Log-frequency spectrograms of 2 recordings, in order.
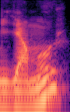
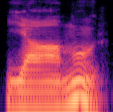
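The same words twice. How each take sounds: First: The first vowel is short. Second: The first vowel is lengthened. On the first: The speaker calls it wrong. "instead of saying" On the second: The speaker calls it right. "it makes the previous vowel a little bit longer"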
